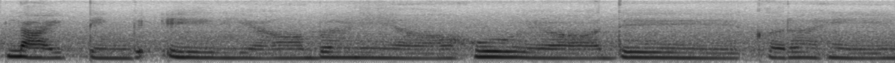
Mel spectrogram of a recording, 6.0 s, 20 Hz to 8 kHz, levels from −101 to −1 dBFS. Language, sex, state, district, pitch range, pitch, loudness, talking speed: Punjabi, female, Punjab, Kapurthala, 185-210 Hz, 200 Hz, -20 LUFS, 60 wpm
